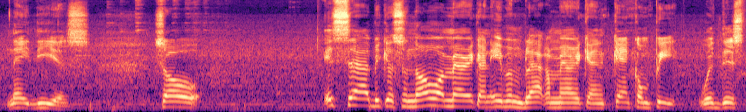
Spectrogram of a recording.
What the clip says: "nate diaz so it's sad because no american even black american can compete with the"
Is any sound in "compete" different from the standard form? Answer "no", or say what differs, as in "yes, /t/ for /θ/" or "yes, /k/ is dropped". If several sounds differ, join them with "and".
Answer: no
